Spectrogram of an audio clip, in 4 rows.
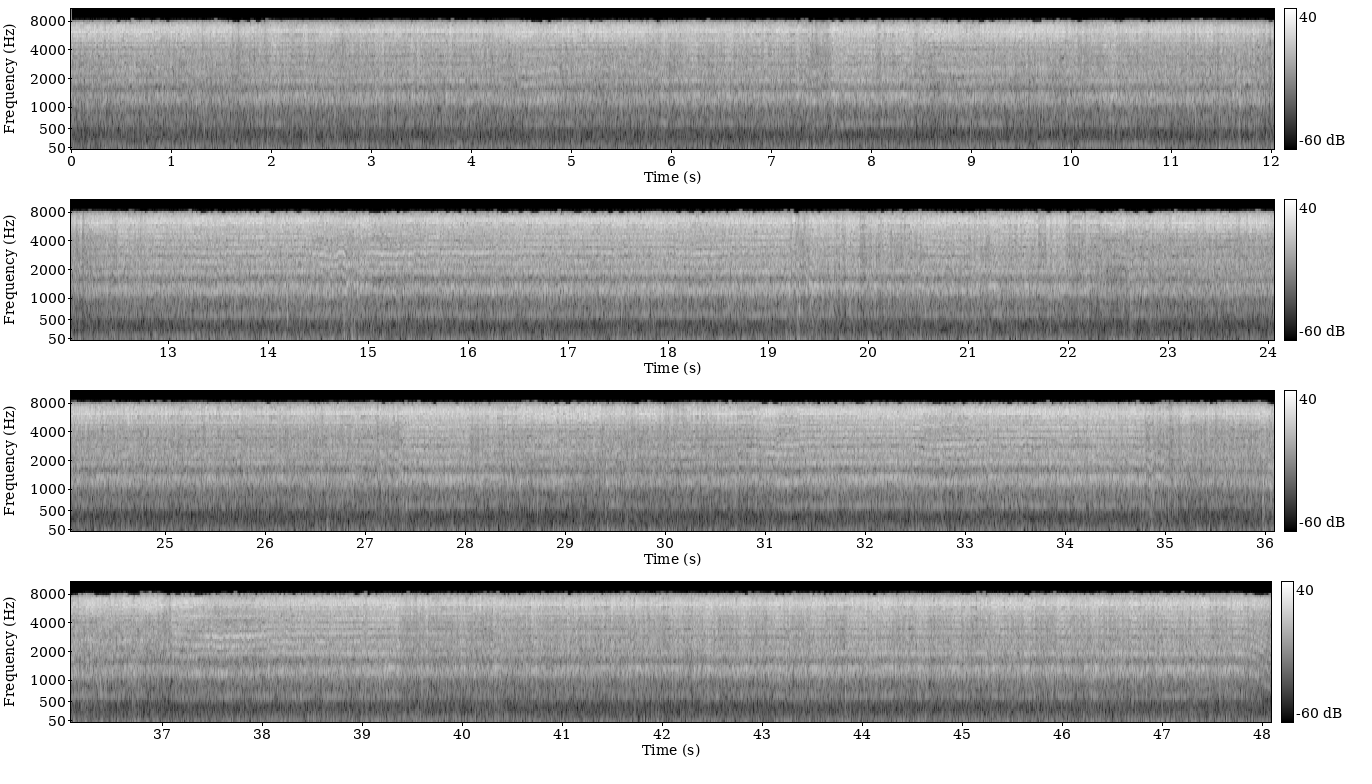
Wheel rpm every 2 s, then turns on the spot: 170, 170, 170, 170, 170, 170, 160, 170, 170, 170, 170, 170, 170, 170, 170, 170, 170, 170, 160, 170, 170, 170, 170, 170.
none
